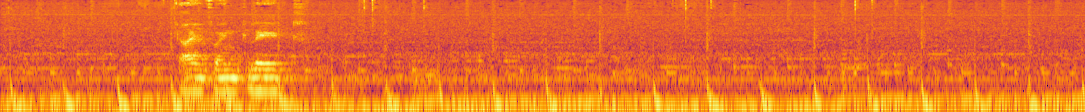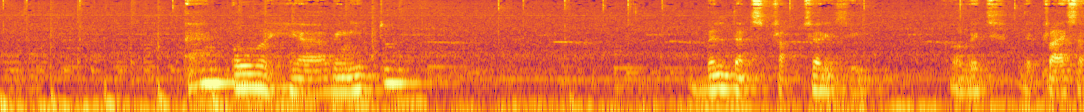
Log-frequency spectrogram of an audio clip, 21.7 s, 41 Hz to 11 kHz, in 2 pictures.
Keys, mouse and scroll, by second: 0.0 scroll up 1, 1.7 i, 2.7 f, 4.2 click, 7.1 shift+click, 8.7 middle click, 11.1 middle click, 11.8-12.6 scroll up 2, 12.6 click, 16.1 middle click, 16.9 shift+click, 17.5 shift+click, 19.5 click, 21.0 shift+click.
